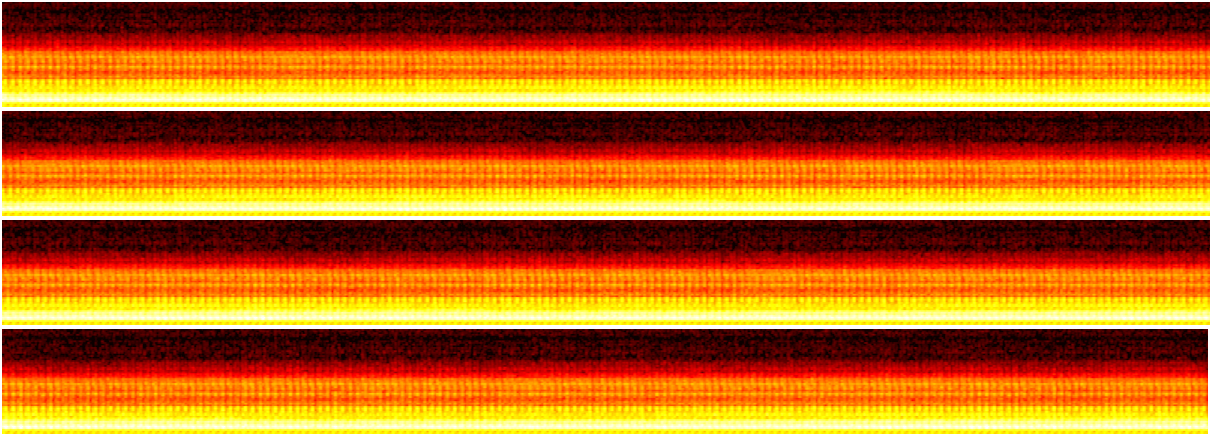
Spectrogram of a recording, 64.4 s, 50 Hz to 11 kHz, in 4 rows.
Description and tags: A mono recording of an analogue timed switch running. Loopable. Contact mic > Sony PCM-10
